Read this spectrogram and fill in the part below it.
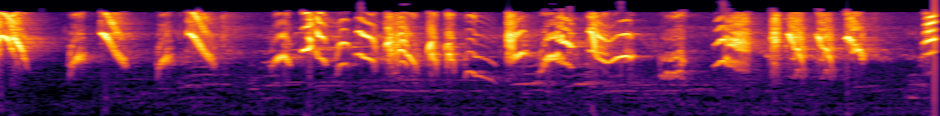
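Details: Female Oriental magpie-robin calling to arouse males: a few spaced descending whistles that build into a dense chatter of looping whistles and chirps, then ease back into separate falling notes.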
